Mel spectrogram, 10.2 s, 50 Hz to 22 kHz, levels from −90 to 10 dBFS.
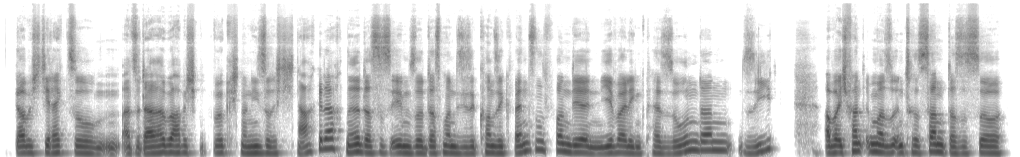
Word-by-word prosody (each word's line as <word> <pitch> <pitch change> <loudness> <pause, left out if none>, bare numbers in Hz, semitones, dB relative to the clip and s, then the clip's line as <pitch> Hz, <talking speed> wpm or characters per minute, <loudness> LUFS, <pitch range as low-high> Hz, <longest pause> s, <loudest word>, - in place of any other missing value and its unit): glaube 125 +1 +2
ich, 125 0 -5
direkt 130 -1 0
so 125 -2 0
hm, 110 - -5
also - - -3
darüber 130 +4 +4
habe 130 0 0
ich 130 0 -3
wirklich 130 +1 -4
noch 125 - 0
nie 125 +1 +3
so 130 0 -1
richtig 125 +2 -5
nachgedacht, 205 +8 -1
ne? 145 +2 +3
Dass 130 0 +1
es 125 - -2
eben 130 +1 +2
so 130 +1 +1
dass 125 +1 -2
man 130 -2 +2
diese 120 0 -2
Konsequenzen 135 +7 -1
von 165 -5 0
den 130 -4 +3
jeweiligen 125 -1 +1
Personen 125 +8 -2
dann 175 0 -1
sieht. 155 +12 -5 0.4
Aber 130 +2 +4
ich 130 - 0
fand 160 0 +1
immer 150 -2 +4
so 135 +1 0
interessant, 135 +1 +1
dass 120 -1 -1
es 120 +1 -3
so 125 -2 0
130 Hz, 230 wpm, -24 LUFS, 125-140 Hz, 0.4 s, darüber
